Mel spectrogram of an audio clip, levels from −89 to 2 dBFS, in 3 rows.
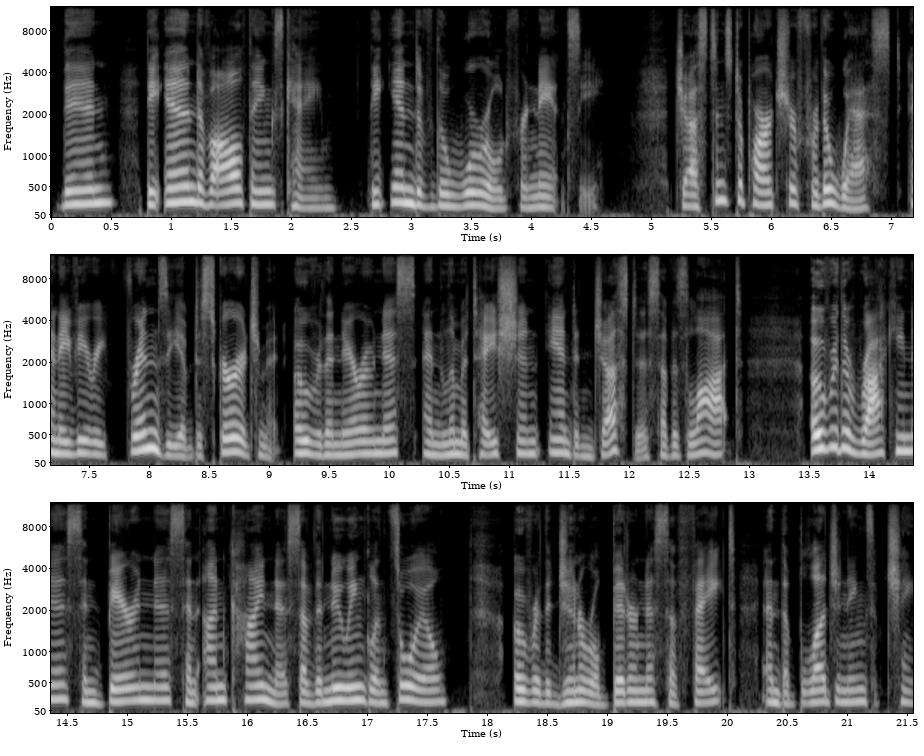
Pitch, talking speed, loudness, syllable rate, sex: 190 Hz, 160 wpm, -22 LUFS, 5.1 syllables/s, female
